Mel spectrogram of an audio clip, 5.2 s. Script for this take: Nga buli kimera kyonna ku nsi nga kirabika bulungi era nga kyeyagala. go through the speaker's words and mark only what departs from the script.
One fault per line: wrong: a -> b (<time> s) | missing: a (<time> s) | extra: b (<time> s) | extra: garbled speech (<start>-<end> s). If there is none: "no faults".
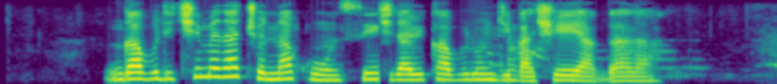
missing: nga (2.5 s)
missing: era (3.4 s)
